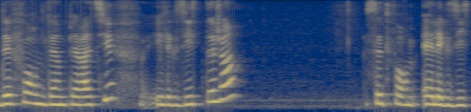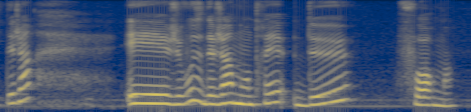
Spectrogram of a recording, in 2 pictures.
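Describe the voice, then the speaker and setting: Lady giving a language lesson, takes her time, soft dark tone. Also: fairly high pitch. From Russia. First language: Russian. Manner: slow, patient explaining with repetitions. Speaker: Russian language teacher.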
